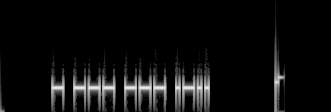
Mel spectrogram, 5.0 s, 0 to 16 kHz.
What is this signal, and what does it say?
Morse code, heard as a keyed tone, about 22 wpm, 700 Hz. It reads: TOOL
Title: Sentences from Top 1000 Words - Review Part 6 - New Word Drill - 22wpm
